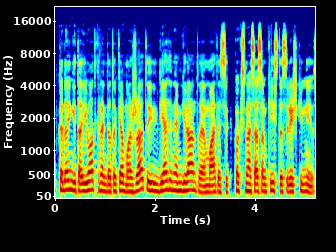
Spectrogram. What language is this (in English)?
Lithuanian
